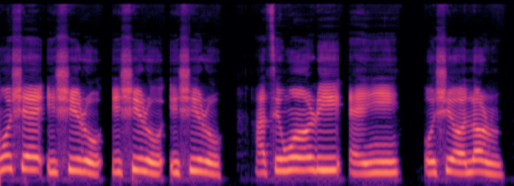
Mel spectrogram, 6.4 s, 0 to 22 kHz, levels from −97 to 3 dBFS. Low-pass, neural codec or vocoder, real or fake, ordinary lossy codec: none; none; real; none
